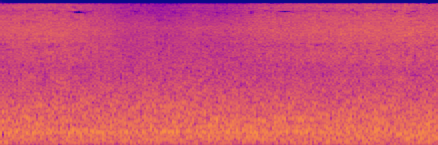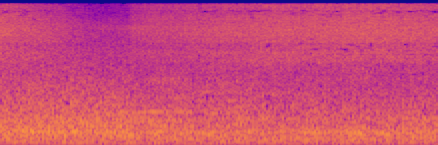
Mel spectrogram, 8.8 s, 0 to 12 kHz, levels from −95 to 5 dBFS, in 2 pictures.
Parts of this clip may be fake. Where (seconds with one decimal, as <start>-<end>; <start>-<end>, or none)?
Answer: 0.0-2.0; 2.9-4.0; 5.7-8.8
